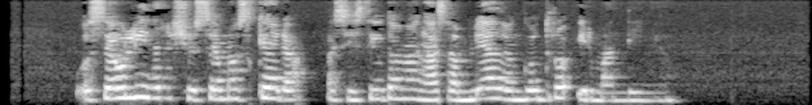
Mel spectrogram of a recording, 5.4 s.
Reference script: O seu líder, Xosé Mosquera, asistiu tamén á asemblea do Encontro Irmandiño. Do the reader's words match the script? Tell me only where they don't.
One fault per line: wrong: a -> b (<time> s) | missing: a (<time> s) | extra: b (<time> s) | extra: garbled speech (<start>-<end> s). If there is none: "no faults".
no faults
